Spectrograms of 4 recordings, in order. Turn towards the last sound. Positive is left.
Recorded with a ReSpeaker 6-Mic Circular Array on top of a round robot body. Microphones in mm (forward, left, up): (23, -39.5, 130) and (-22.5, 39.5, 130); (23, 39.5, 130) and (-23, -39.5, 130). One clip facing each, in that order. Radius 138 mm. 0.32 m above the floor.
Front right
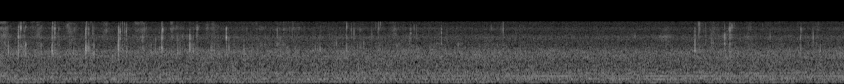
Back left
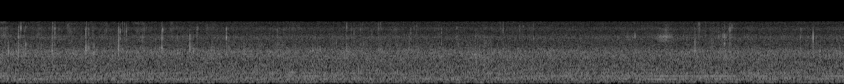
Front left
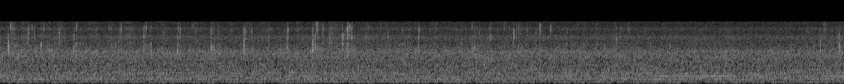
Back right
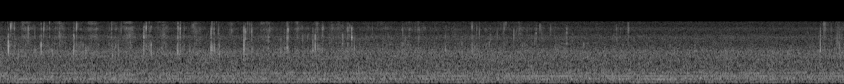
No sound to turn to.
